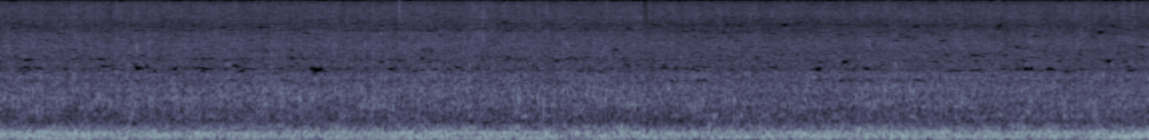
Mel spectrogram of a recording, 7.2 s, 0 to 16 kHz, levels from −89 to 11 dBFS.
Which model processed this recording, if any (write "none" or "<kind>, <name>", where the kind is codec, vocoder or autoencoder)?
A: none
